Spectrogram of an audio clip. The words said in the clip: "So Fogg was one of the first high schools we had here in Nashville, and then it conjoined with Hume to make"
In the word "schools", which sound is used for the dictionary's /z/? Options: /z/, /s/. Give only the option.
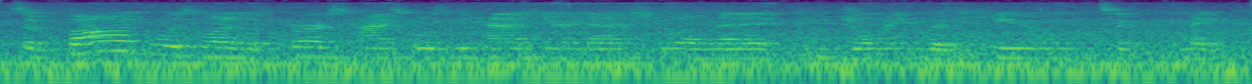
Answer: /z/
